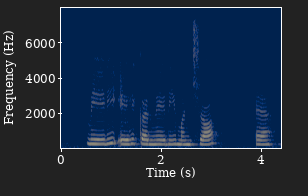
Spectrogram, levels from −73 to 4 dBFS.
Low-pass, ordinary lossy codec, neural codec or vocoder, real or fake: 7.2 kHz; Opus, 32 kbps; codec, 16 kHz, 8 kbps, FunCodec, trained on Chinese and English, 25 frames a second; fake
